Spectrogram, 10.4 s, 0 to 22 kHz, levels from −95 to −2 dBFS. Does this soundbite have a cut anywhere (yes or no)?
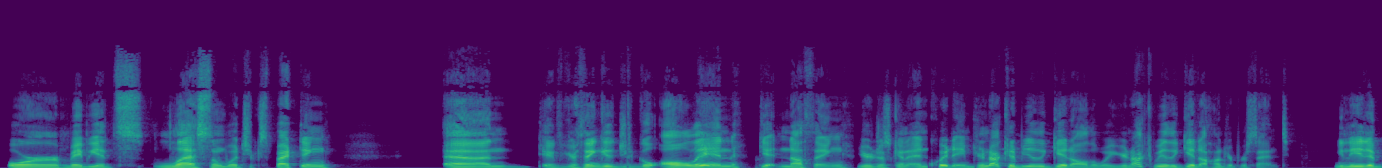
yes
